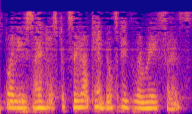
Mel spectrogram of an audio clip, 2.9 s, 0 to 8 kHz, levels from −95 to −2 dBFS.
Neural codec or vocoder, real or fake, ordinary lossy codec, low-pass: codec, 44.1 kHz, 0.9 kbps, DAC; fake; MP3, 24 kbps; 7.2 kHz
